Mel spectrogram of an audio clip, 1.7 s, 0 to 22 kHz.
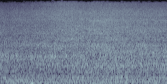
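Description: A car passes on the highway amid a steady, loud roar of road and wind noise, heard from inside a moving car in fifth gear at about 60 miles an hour and 2,000 to 2,500 RPM with both windows open; no one talks.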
